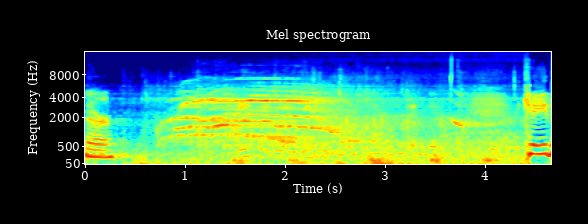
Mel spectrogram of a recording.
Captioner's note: audience applauding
